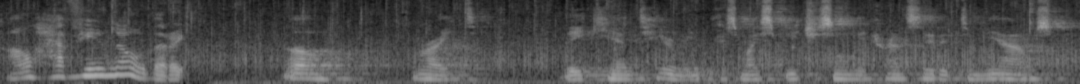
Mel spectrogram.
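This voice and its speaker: A man's voice: medium pitch, takes it slowly, heavy background noise. A man playing a proud, easily indignant young forest deity cursed into cat form, in a theatrical ASMR roleplay addressed to the listener. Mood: excited, outraged. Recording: rain sounds over the voice. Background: rain ambience.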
